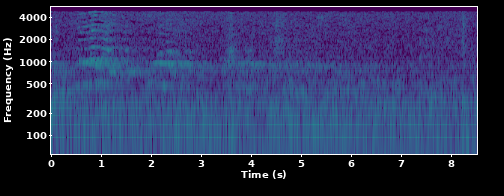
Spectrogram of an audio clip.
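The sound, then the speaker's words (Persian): A young child's voice babbles and cries out intermittently during a crowded Quran lecture gathering, with a steady wash of background murmur and rustling around it. “من چند لحظه سکوت میکنم، این دوسته تو بچه رو برداریم ببریم بیرون.”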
